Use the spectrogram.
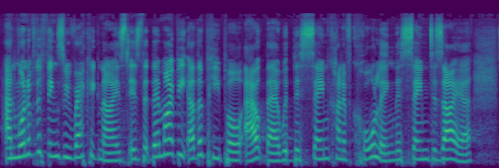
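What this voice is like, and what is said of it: British English accent. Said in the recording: “that church was birthed in the UK, which is where we're from, hence the accents”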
